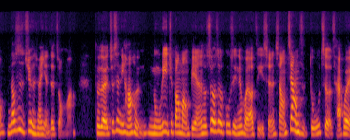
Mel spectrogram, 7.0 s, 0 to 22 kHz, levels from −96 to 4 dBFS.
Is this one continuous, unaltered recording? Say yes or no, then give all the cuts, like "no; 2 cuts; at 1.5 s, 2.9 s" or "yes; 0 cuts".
yes; 0 cuts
